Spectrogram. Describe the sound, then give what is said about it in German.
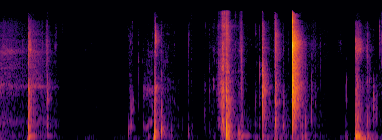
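Someone taking a drink, heard as several brief, soft clicks and gulps separated by stretches of quiet, with the strongest of them falling in the later half. “Ich will mal kurz ein Stück trinken.”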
